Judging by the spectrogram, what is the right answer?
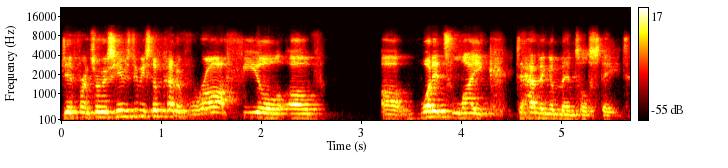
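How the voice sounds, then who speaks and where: This man's voice sits at a high pitch and moves at a moderate pace. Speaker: church class teacher. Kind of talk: lecture. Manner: halting.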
